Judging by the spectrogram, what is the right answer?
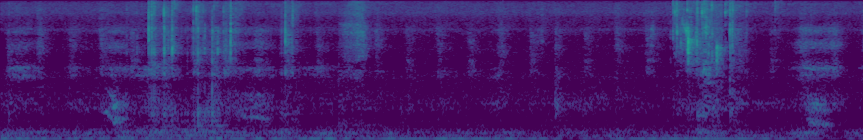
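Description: Near silence: faint room tone with a few soft brief clicks and rustles.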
